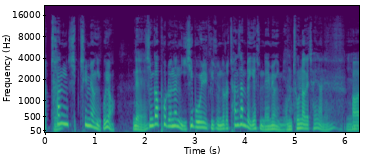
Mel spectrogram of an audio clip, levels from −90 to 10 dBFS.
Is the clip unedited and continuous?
yes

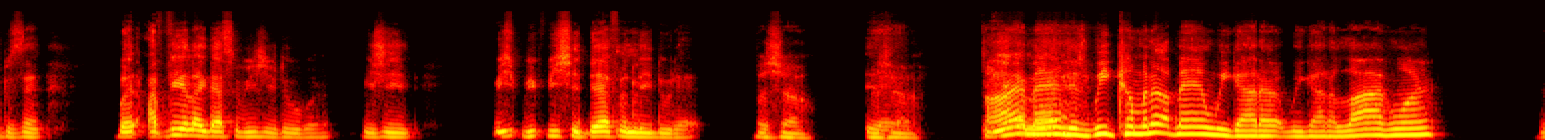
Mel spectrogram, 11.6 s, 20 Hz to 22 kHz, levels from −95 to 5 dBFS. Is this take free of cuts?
yes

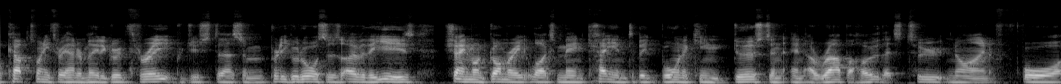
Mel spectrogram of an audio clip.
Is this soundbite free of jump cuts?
no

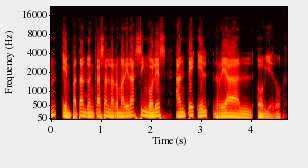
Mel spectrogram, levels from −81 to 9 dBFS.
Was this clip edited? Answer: yes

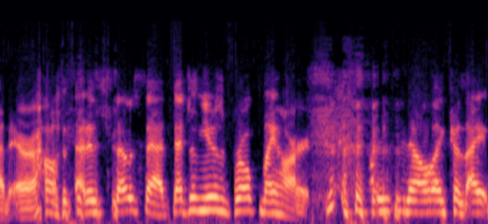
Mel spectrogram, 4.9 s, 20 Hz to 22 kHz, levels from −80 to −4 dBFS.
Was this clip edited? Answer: no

